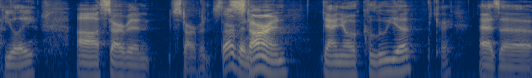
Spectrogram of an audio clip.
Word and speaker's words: Peele: You have to pronounce that last The E, yeah. Peele.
